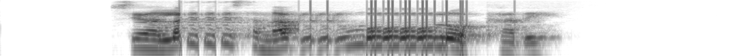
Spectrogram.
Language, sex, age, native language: Icelandic, female, 13, Icelandic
